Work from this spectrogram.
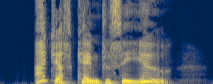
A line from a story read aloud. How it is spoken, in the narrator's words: said Ginger, then added hastily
